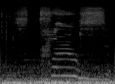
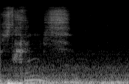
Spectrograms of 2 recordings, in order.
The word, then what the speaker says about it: strings: Strings. Strings. Faut bien prononcer le S à la fin, strings.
